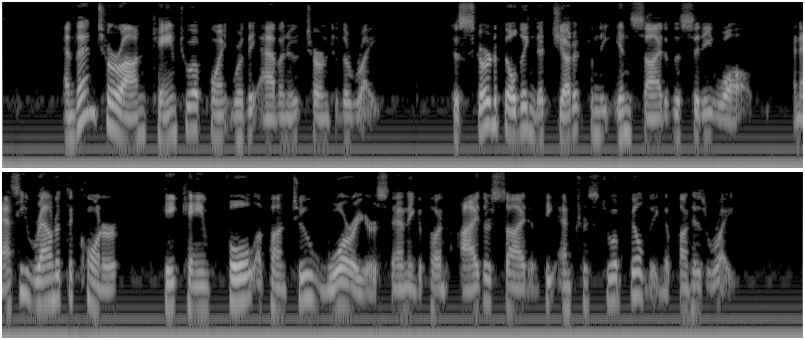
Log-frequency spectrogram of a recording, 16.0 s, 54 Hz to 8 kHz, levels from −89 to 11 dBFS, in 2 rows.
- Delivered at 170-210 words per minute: Yes, average, 195 wpm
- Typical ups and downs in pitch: Yes, average, 4.5 semitones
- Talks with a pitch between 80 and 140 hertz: Yes, low, 135 Hz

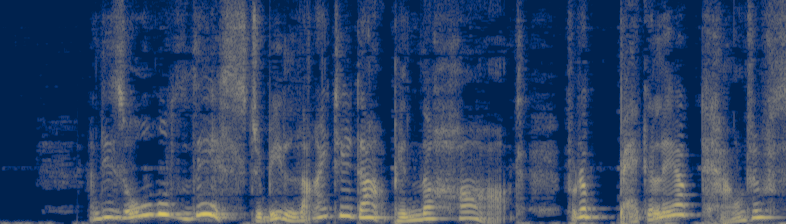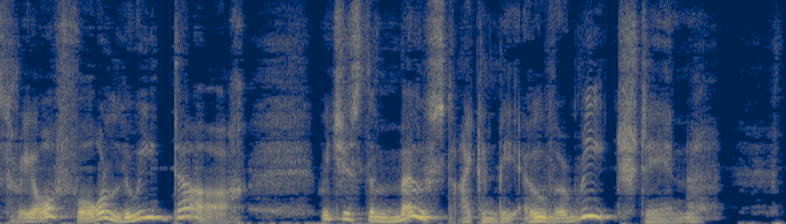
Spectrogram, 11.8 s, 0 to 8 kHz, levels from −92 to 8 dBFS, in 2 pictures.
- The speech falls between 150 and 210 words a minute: Yes, average, 160 wpm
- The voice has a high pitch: Yes, high, 240 Hz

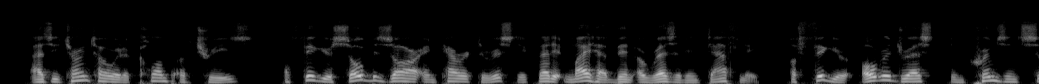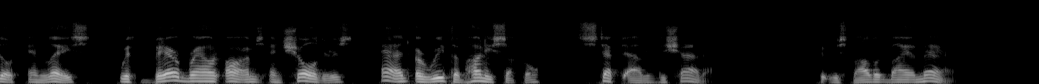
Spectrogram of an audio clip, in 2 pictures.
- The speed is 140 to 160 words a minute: Yes, average, 155 wpm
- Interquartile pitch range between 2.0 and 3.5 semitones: No, average, 5.2 semitones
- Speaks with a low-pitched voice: Yes, low, 120 Hz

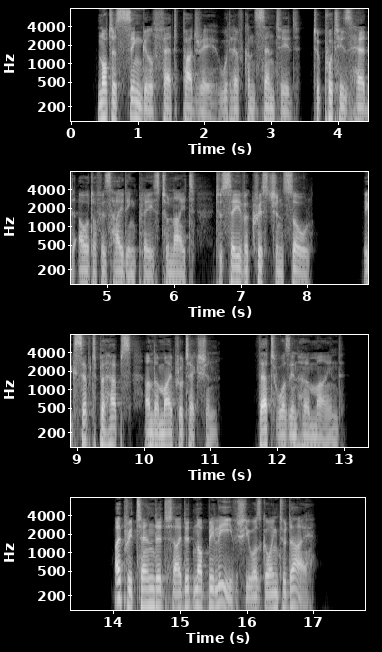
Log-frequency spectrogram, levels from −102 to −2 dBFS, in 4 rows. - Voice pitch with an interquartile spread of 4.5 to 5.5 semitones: Yes, average, 4.8 semitones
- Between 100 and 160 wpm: Yes, average, 150 wpm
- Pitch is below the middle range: Yes, very low, 95 Hz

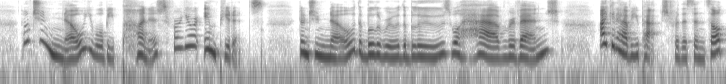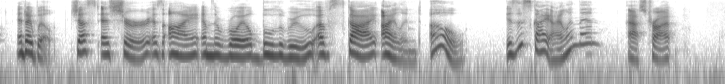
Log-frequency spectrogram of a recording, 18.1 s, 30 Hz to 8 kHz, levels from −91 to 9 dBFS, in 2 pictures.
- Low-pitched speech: No, high, 215 Hz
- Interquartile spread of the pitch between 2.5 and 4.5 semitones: No, average, 5.1 semitones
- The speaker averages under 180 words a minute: Yes, average, 170 wpm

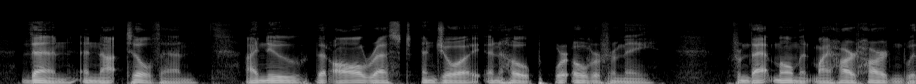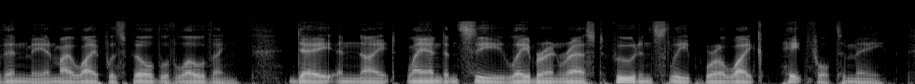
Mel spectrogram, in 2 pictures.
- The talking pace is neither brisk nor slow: Yes, average, 165 wpm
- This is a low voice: Yes, very low, 80 Hz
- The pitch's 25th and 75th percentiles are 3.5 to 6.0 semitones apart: No, average, 2.8 semitones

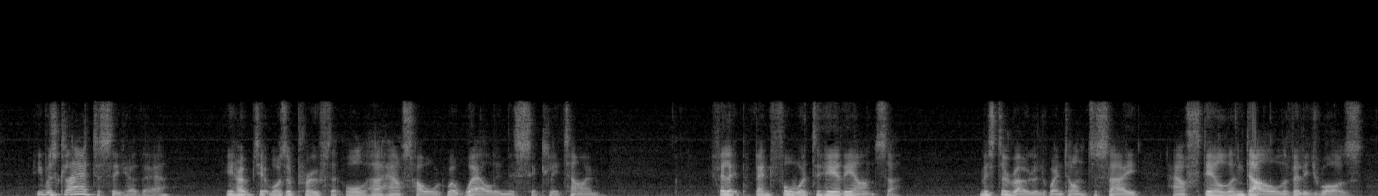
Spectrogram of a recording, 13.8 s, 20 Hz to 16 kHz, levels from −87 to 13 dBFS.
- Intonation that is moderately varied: Yes, average, 4.2 semitones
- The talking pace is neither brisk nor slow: Yes, average, 185 wpm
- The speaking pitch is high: No, low, 125 Hz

